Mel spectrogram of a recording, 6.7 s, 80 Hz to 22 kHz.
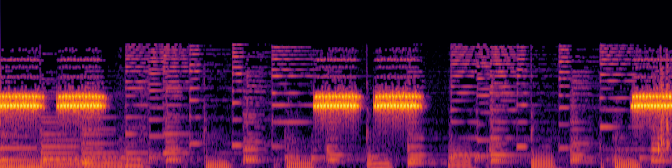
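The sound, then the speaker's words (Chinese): A telephone rings in short paired bursts, repeating three times, loud, over a bed of bright, plucky background music with no one speaking. It is an incoming call to a drink shop in the South District of Tainan, Taiwan, from a man ordering 56 drinks. “台南市南区一家饮料店，某一天接到一名男子来电，狂订了56杯的饮料。”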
